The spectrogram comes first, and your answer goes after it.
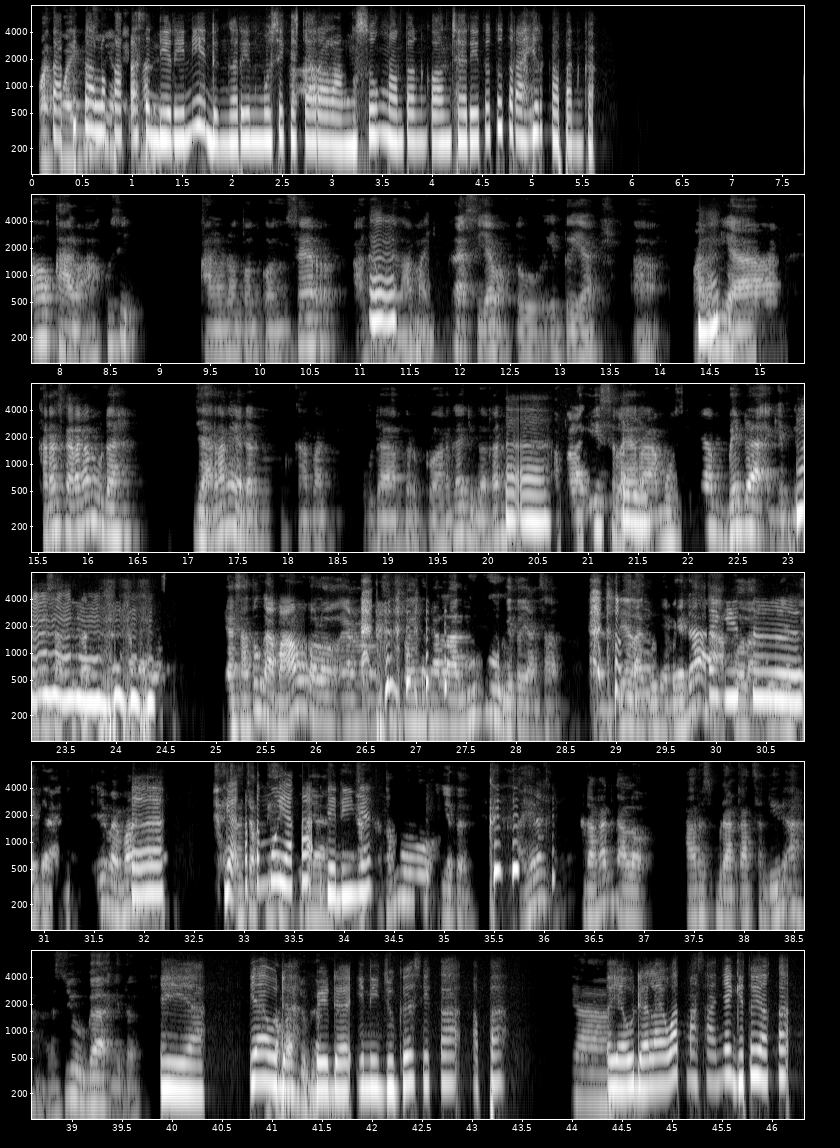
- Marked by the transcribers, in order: static; distorted speech; other background noise; mechanical hum; laugh; tapping; laughing while speaking: "Oh"; laugh
- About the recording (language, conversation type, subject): Indonesian, unstructured, Bagaimana musik memengaruhi suasana hati kamu sehari-hari?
